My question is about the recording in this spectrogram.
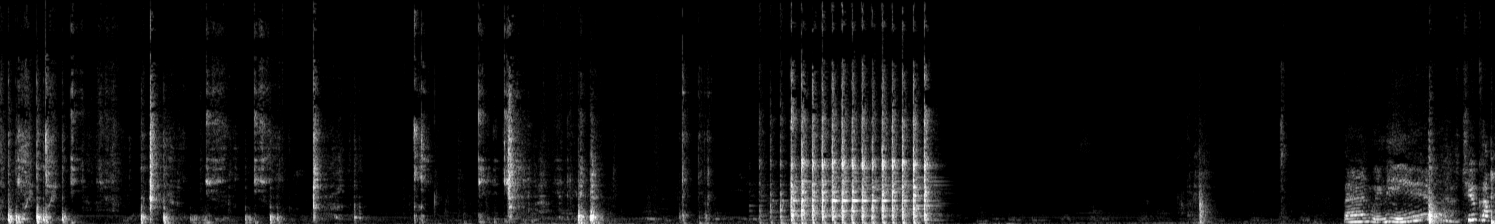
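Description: Clatter and knocks of a ceramic bowl and utensils against a stainless-steel mixer bowl, then about halfway through a hand whisk beaten fast against the steel bowl for about two seconds, a rapid run of metallic clinks that is the loudest part. A voice is heard near the end.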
